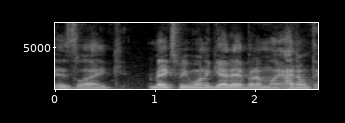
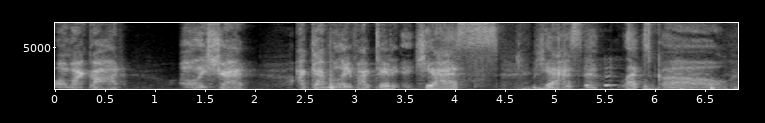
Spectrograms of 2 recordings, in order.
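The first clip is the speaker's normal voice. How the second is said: excited, drawn-out, held-in whisper-yell; 2 semitones higher than usual. Retelling a player's quiet celebration while someone slept: imitating someone whisper-yelling in excitement. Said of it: "he couldn't be loud".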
